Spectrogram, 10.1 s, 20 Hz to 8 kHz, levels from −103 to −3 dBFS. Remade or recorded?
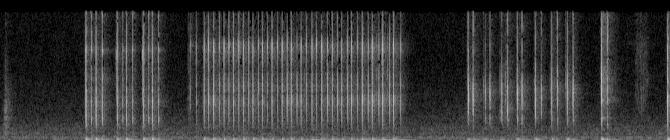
recorded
